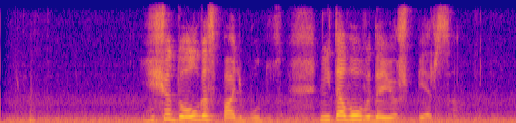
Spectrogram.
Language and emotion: Russian, neutral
